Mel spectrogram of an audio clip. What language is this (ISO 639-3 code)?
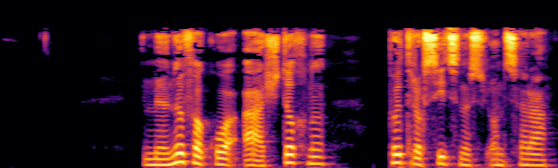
abk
